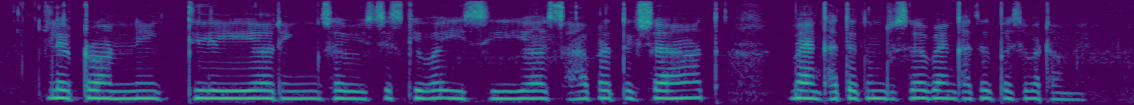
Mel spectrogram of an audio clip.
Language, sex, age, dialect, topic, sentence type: Marathi, female, 25-30, Varhadi, banking, statement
